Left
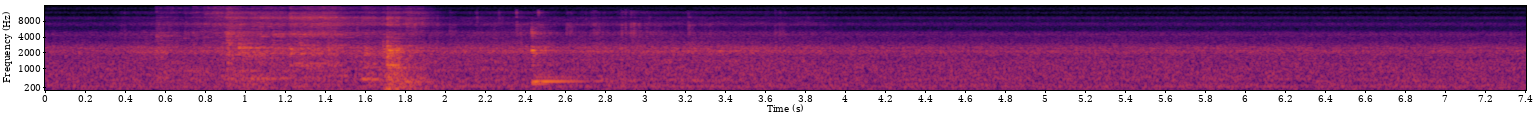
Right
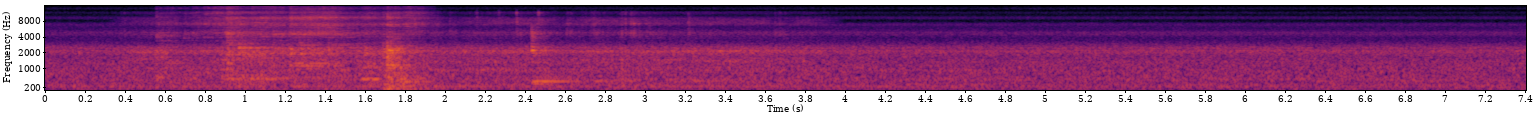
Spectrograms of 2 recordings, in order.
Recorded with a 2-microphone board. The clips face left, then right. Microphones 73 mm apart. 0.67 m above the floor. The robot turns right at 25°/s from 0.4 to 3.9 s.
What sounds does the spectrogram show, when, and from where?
0.6 s dishes clattering: 35° right, 0.9 m; by 2.0 s straight ahead, 0.9 m
2.4 s a cowbell: 20° left (ahead or behind), 0.5 m; by 2.7 s 25° left (ahead or behind), 0.5 m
